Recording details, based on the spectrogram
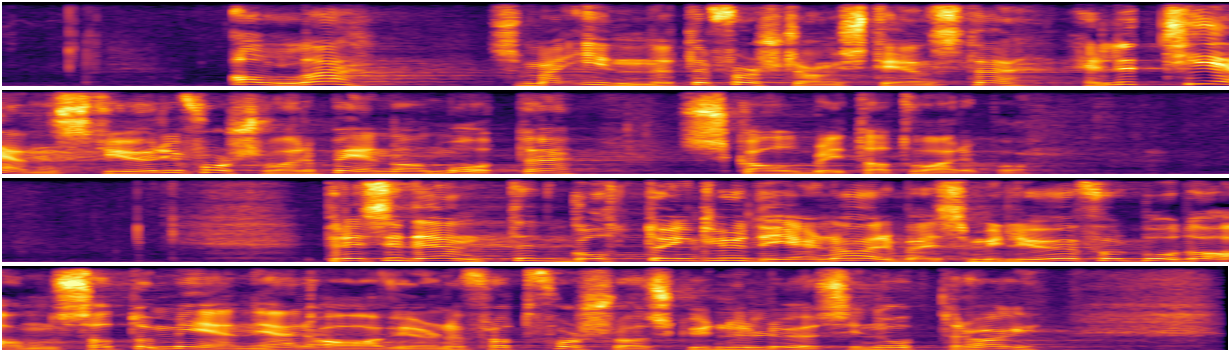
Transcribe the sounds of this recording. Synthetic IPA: ʔɑlːəsɔmæɾʔɪnːət̪ʰɪlfœʂʈəɡɑŋst̪ʰjeːnəst̪əɛlːəʈʰjeːnəst̪əjøːɾɪfɔʂʋɑːɾəpɔɛnlɑːnmoːt̪əskɑlbliːt̪ʰɑt̪ːʋɑ̰ːɾəpʰɔ̰ | pʰɾɛsɪd̪ɛnt̪ɛt̪ɡɔt̪ːɔɪŋklʉd̪eːɾəɳəɑɾbæɪd̪smɪljøːfɔɾboːd̪əɑnsɑt̪ːɔmeːnɪæɾɑːʋjøːɾəɳəfɔɾɑt̪fɔʂʋɑːʂkʉnəløːsɪnəɔp̚d̪ɾɑːɡ

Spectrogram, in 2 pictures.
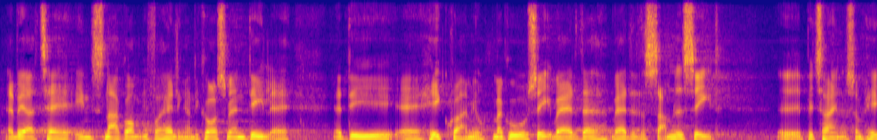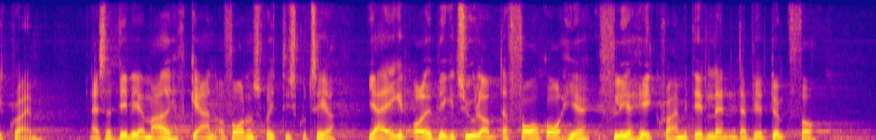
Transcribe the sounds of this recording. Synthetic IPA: æʋeɐæt͡sʰɛ̰ːe̝nsnɑ̈ɡ̥ɒ̽mifɒ̽ɦæn̰le̝ŋɐnd̥e̝kʰæɒ̽sʋæːɐe̝nde̝̰ːlæ | æd̥e̝æhed̥kʰʁɑ̈ɪmjo̝mænkʰujose̝̰ːʋææɐd̥e̝d̥ɑʋææɐd̥e̝d̥ɑ̈sɑ̈mləð̩ˠse̝̰ːd̥ | øb̥e̝t͡sʰɑ̈ɪ̰nl̩ˠsɒ̽mɦed̥kʰʁɑ̈ɪm | ʔæl̰sɒd̥e̝ʋe̝jɑɪmɑ̈ːð̞̩ˠɡ̥æɐnəʔɒ̽fɒːɾ̥ɒ̽ŋsfʁid̥̚ːisɡ̥ut͡sʰe̝̰ːɐ | jɑ̈ɪhɑ̈e̝ɡ̥əe̝d̥ɒ̽ɪəb̥le̝ɡ̥ð̩ˠt͡sʰʋiʊlɒ̽md̥ɑ̈fɒːɡ̥ɒ̰ːɦeɐfle̝ːɐɦed̥kʰʁɑ̈ɪmid̥ed̥əlæn̰d̥ɑ̈b̥liɐd̥øm̰d̥fɒ̽

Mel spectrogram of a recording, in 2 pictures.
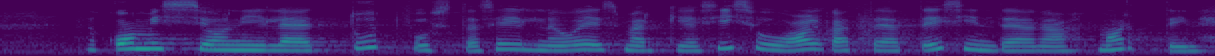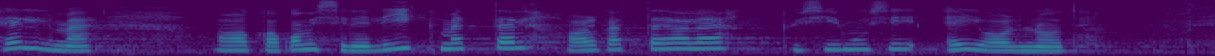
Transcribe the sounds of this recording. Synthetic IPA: ko̞misːio̞nʲile̞t̪ut̪v̥ust̪ɑse̞ːlnɤwe̞ːsmærkˑijɑsisuɑlɡ̥ɑt̪ːˑɑjɑt̪ːˑe̞esʲind̪̥ɑjɑnɑmɑrt̪ːˑinhe̞lme̞ | ɑɡ̥ɑko̞misjo̞niliːkme̞t̪ːe̞lɑlɡ̥ɑt̪ːˑɑjɑle̞kysʲimusie̞jo̞lnud̪̥

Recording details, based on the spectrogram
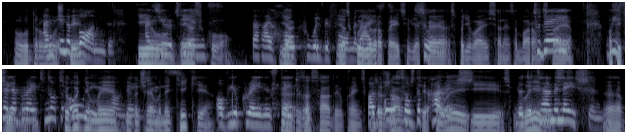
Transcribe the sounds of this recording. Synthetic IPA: ud̪ɾ̃ɪ̃nəibɔ̃nd | izuɹəzjaskʊ | ðətaɪhjɐʊphwɪlˠbifɔjɐsməlujajewɾɔpɛjt͡sʲiwjɐkɛspɔdʲiʋɑjʊsʲɐnɛzɐbɑɾɐdeajɛɔwiisʲɛilɪbɹeɪtnɔtsʲɔɦõɔd̃ʲnʲimɪ̃ʊnʋʲid̪nɐt͡ʃajemɔnɛtʲʰilʲkʰɪʔɔvjukʰɹẽɪ̃niə̃nstzɐsɑd̪ɪukɾɐjinʲsʲkbɐtderɔlɑʋoðəḭkʰɐlˠɛismʲilˠɪɪə˞mɪneɪʃə̃n

